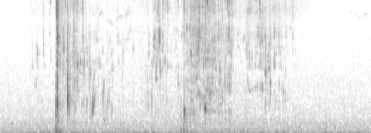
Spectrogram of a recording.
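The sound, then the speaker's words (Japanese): Water sloshing and trickling as an item is soaked and scrubbed with a brush, with faint, uneven splashy bursts and one sharper splash near the start, and no voices. “馴染んだら、今度は全体を水につけ、絵付きブラシで洗っていけばよい。”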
